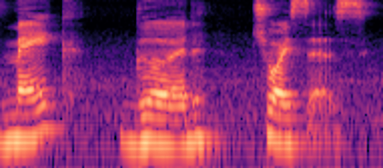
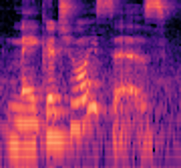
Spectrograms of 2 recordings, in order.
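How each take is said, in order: First: "make" rising, then a pause, then "good choices" leaned on; corrected catchphrase. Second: Slow, deliberate make good choices; slow catchphrase. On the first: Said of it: "they never get it right. It is". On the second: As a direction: spell out "Make good choices" word by word, slowly. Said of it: "where I got the saying". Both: Shown as a demonstration.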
